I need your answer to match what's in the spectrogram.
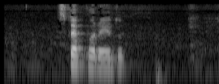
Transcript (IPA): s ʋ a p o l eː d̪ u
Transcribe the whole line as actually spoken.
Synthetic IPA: s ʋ ɛ p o ɾ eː d̪ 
